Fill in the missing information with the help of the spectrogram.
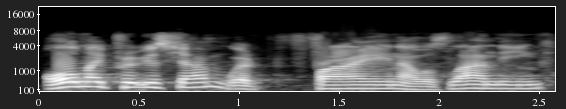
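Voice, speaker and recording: A man's voice: mid-range voice, normal speed, dull audio. Colombian-accented man telling stories. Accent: Colombian Spanish. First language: Spanish. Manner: animated storyteller, repeats words while searching for phrasing. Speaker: guest. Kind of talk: casual interview talk.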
